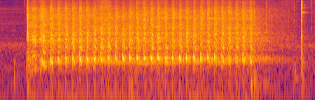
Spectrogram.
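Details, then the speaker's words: Mercedes SLK left standing for a decade: even starter chugging about three and a half per second for four seconds, never fires, and no fuel pump priming heard at ignition-on; fuses to be checked next. "No, but I still didn't hear the fuel pump priming. No. I'll tell you what, let's go and check some fuses first before we go into the big stuff."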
